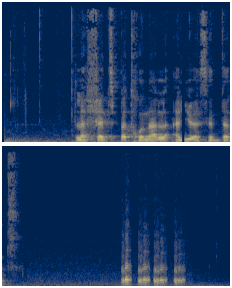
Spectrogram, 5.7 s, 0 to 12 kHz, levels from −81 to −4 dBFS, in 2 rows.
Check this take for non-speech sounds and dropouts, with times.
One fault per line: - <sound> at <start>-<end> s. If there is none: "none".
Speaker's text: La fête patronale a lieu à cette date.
- dropout at 2.2-2.3 s
- laugh at 4.3-5.1 s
